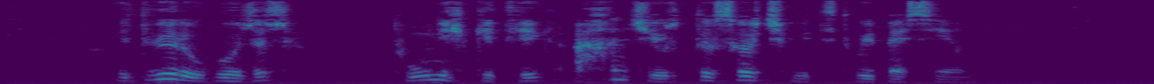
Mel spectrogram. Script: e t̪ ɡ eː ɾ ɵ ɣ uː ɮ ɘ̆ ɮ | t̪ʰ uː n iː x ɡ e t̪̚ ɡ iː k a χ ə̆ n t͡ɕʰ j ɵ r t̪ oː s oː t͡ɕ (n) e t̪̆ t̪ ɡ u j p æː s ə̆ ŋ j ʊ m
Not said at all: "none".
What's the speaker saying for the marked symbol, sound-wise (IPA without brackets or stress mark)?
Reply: m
